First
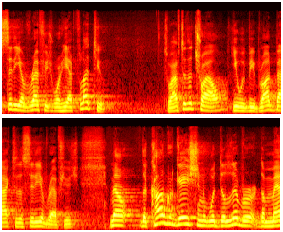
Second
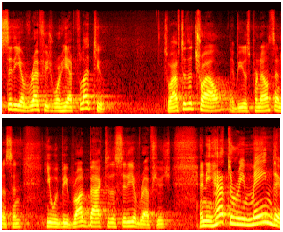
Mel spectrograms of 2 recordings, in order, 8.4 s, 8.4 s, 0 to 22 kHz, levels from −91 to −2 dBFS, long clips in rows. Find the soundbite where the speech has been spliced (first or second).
first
